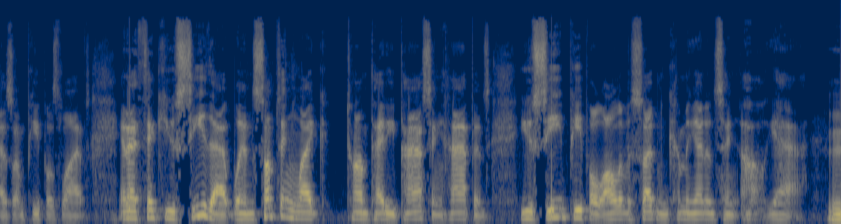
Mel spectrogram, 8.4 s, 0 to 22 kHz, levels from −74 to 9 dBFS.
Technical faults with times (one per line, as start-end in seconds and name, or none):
0.24-7.63 clock drift buffer slips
